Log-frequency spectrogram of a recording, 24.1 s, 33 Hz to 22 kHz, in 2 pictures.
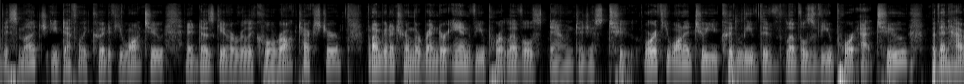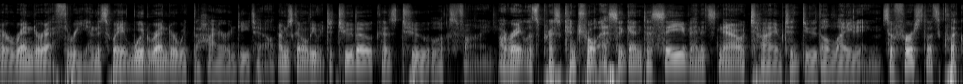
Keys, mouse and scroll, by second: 0.9-2.5 scroll up 1, 2.5-2.8 scroll down 3, 2.8-6.1 middle drag, 6.1 click, 6.9 middle click, 7.3-7.9 scroll up 1, 7.9-15.5 middle drag, 15.5 scroll down 2, 15.6-24.0 middle drag.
